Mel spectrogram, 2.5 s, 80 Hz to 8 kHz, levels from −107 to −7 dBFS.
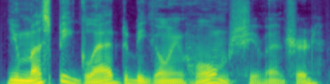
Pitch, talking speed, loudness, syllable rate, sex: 105 Hz, 240 wpm, -17 LUFS, 5.1 syllables/s, male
